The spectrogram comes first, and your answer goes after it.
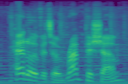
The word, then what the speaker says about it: Rampisham: Starting in Biaulio, Beauty, head over to Rampisham, Ransom, then down to Mousehole.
